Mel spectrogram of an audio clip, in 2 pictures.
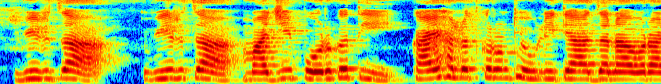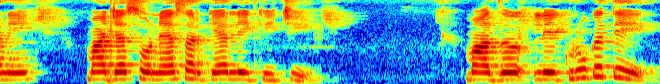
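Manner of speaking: ordinary delivery, nothing marked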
